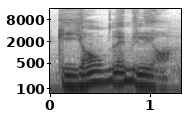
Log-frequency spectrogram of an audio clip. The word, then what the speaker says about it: Guillaume le Million: Guillaume le Million. Revachol. Okay. Nice. If it doesn't rhyme, you're not pronouncing it right.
